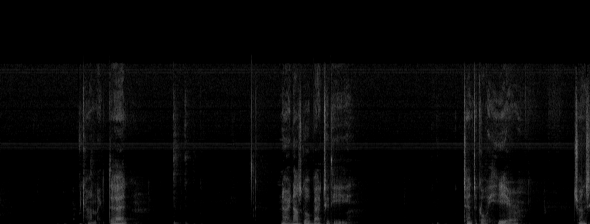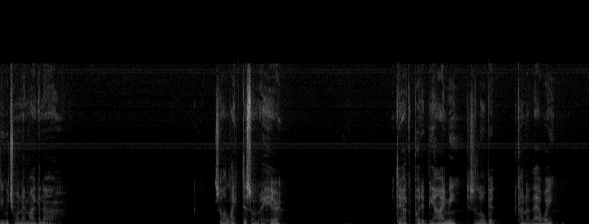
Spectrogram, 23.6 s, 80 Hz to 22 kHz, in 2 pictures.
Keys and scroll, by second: 1.0 ctrl+s, 1.7 space, 3.7 ctrl+s, 8.6 ctrl+Tab, 18.6 ctrl+Tab, 22.9 ctrl+Tab.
